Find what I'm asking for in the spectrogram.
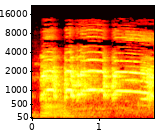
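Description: A rooster crows loudly and close by, in a long, drawn-out call broken into several bursts, among backyard fighting chickens being bathed.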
